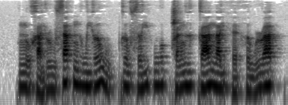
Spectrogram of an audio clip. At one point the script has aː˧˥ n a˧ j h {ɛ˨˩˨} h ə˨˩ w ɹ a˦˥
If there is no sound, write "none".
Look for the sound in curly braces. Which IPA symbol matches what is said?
ɛ˨˩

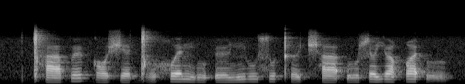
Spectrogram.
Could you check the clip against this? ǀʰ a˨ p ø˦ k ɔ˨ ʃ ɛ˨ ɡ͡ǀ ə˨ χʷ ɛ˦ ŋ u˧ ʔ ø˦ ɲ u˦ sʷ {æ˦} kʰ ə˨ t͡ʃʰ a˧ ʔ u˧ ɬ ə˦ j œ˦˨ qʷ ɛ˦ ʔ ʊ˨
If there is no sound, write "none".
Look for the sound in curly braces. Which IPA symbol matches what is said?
ə˦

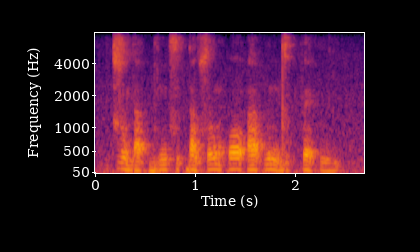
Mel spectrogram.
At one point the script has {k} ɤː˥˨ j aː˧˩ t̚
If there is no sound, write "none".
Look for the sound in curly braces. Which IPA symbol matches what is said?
t͡ɕ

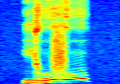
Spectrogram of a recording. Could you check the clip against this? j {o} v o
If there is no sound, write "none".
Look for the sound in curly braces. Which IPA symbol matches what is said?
o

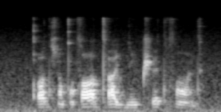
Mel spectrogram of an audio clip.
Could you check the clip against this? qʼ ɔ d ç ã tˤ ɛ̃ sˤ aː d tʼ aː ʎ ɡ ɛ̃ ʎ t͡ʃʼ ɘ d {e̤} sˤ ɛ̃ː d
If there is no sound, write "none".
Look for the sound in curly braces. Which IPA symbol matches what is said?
ɛ̤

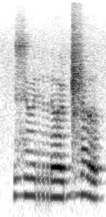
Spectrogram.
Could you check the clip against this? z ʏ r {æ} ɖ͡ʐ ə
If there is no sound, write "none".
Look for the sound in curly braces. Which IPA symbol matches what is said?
ə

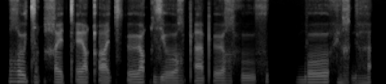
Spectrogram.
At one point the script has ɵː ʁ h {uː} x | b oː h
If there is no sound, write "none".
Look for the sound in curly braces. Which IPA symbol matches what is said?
uː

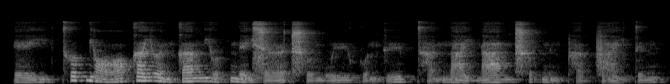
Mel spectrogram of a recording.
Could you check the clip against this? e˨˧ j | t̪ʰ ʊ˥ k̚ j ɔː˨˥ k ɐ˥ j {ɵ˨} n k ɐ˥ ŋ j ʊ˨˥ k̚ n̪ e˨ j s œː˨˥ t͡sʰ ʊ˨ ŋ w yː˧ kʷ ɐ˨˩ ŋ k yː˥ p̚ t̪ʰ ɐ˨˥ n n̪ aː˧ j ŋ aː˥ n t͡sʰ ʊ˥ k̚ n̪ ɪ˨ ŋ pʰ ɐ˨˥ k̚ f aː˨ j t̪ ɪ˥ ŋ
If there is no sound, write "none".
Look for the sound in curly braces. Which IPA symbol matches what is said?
ɵ˨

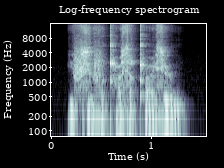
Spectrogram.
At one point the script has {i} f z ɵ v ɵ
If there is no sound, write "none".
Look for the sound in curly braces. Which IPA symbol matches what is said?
i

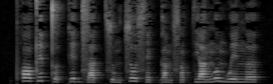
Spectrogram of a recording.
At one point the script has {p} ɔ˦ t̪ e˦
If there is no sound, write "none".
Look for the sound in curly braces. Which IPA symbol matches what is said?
pʰ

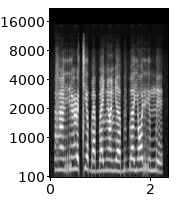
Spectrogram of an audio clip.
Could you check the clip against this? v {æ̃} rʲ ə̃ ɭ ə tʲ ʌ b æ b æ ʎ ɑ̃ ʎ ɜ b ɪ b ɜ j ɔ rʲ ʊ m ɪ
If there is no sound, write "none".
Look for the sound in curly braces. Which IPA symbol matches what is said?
æ̃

